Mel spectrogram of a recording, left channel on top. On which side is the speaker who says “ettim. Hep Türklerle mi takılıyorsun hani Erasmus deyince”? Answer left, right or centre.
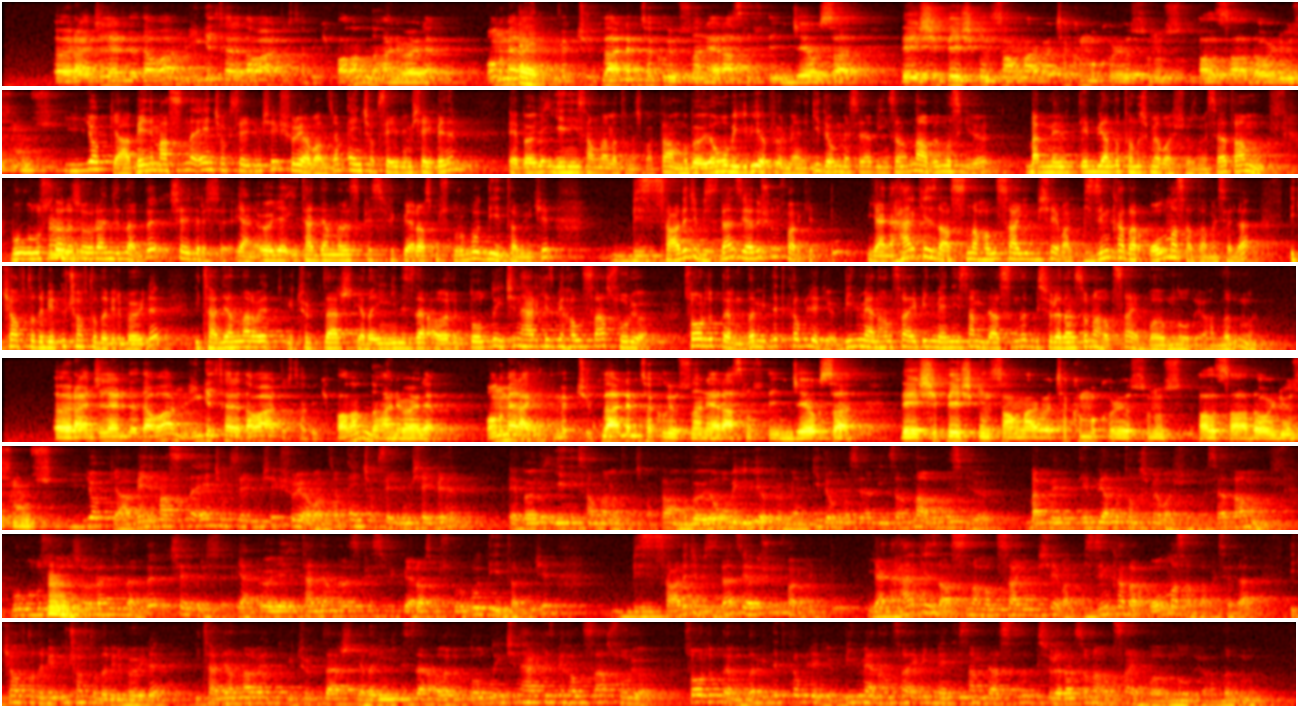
Right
